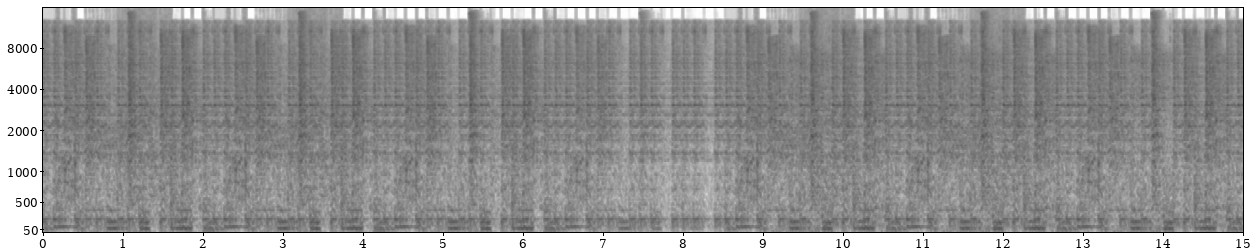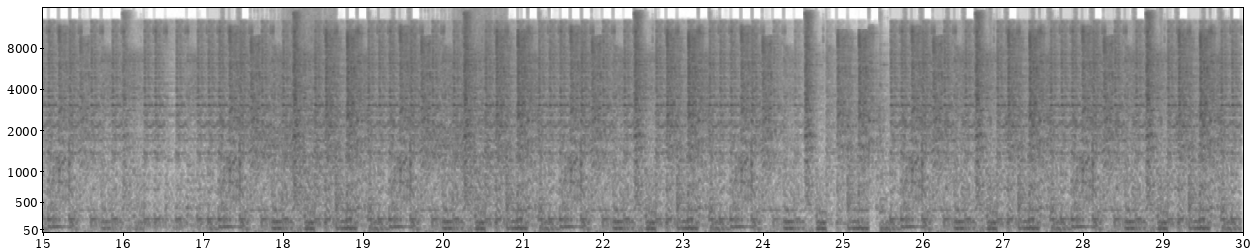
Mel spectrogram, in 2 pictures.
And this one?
Music > Multiple instruments
Short Track #2985 (Industraumatic)
Games, Underground, Soundtrack, Industrial, Ambient, Horror, Sci-fi, Cyberpunk, Noise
